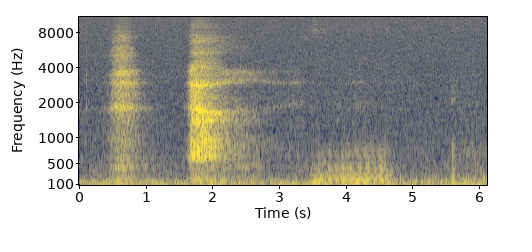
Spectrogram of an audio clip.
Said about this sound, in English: My dog snoring.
